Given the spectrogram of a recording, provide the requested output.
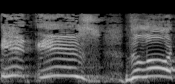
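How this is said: It is exclaimed with strong excitement.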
